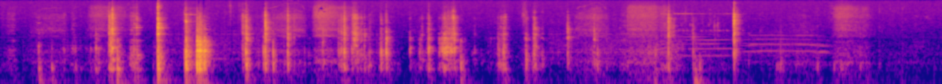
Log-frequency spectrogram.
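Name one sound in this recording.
Metal parts click and clatter as hands work on a small engine part.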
